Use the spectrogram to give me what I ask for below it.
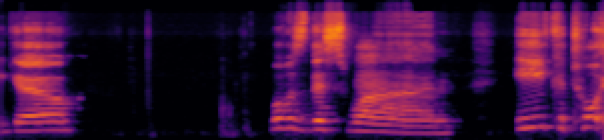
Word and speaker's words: couture: Couture. Is it couture or couture? How do you pronounce that? Couture, couture. Couture.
